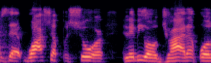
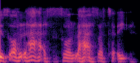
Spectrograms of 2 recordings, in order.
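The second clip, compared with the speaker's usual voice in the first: fading echo; 9 dB quieter than usual. Real, not acted. Insisting the pizza claims are lies, fading away softly. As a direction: repeat it softer and softer.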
